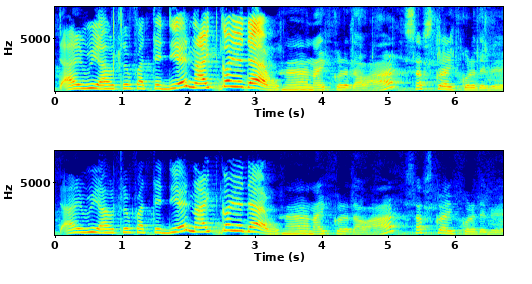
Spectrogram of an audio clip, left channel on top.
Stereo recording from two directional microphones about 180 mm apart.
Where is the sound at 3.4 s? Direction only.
20° left (ahead or behind).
